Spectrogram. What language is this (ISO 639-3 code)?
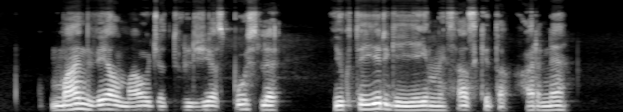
lit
